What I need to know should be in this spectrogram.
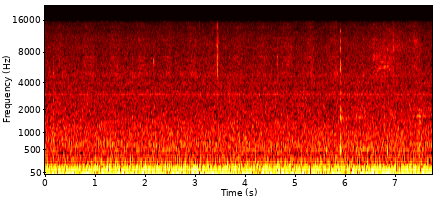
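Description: A tool scratches and taps lightly on a carved surface.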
